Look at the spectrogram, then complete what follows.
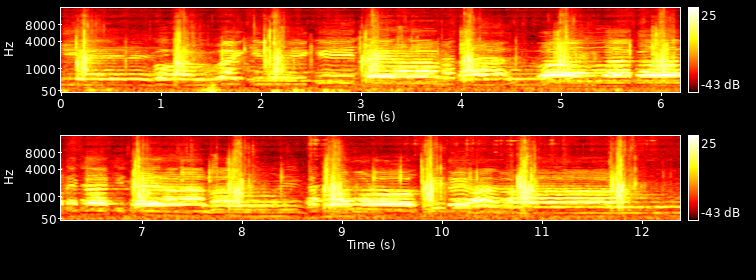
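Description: A group of voices singing a traditional Rapa Nui chant together, unaccompanied, over a steady held note. Sharp percussive beats land roughly once a second.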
